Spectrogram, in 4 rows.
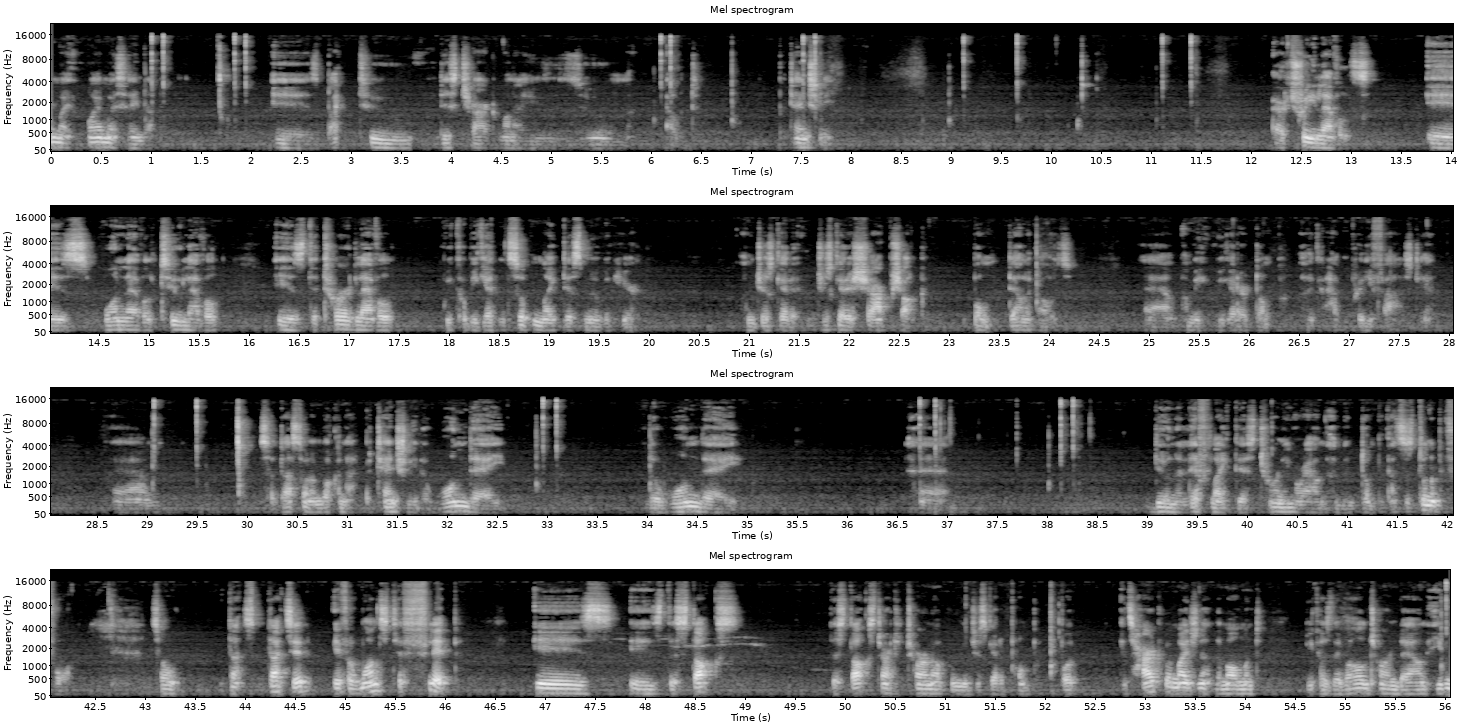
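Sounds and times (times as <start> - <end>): computer mouse clicks: 1.0 - 2.1, 6.0 - 6.9, 7.5 - 7.8, 9.0 - 11.6, 32.9 - 33.2, 37.7 - 38.5.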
